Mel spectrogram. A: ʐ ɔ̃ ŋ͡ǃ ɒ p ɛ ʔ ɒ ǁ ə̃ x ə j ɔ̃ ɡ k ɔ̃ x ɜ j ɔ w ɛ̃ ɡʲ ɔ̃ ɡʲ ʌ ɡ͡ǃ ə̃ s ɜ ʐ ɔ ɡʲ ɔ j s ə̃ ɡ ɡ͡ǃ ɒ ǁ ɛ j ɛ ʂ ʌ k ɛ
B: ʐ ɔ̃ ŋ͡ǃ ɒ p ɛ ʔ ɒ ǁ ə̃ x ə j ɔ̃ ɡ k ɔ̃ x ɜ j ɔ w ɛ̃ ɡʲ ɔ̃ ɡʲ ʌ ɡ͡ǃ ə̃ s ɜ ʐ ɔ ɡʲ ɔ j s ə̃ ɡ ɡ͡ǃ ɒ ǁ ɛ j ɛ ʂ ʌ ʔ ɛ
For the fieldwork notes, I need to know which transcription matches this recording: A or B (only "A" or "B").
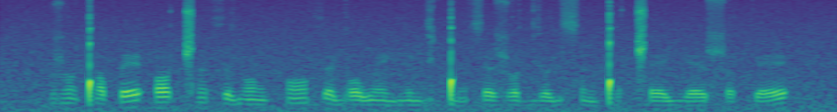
A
